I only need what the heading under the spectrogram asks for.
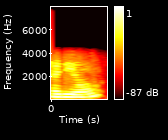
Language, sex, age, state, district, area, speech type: Sanskrit, female, 18-30, Kerala, Ernakulam, urban, conversation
